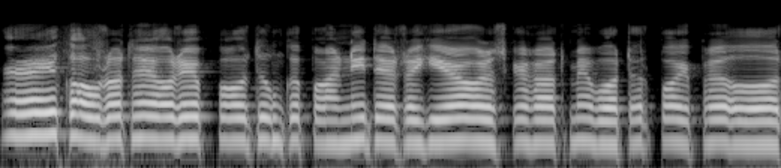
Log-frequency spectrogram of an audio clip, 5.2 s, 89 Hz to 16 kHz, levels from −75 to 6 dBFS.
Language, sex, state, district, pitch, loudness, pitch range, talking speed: Hindi, female, Punjab, Pathankot, 205 Hz, -14 LUFS, 195-215 Hz, 240 wpm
